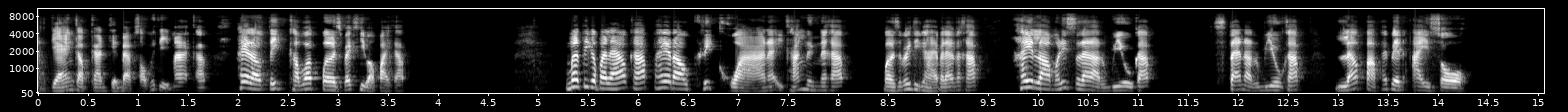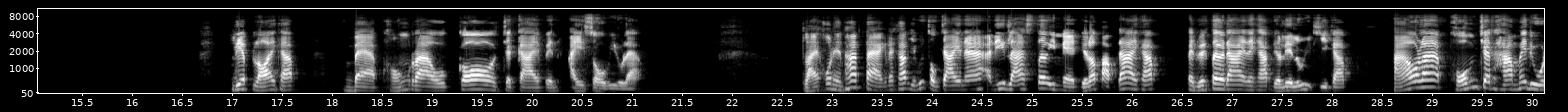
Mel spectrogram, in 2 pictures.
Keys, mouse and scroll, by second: 3.7 click, 5.3 middle click, 5.7 middle click, 15.6 click, 16.7-17.3 scroll down 2, 17.8 click, 18.1-18.7 scroll up 2, 18.8 click, 19.1 scroll up 2, 20.3 scroll down 2, 20.7-21.0 scroll up 2, 21.6-21.9 scroll down 2, 22.0 scroll up 2, 28.3-28.7 scroll down 2, 28.9 scroll up 2.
